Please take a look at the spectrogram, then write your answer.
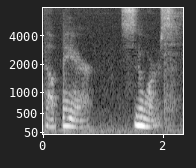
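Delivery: put-on hushed whisper to kids; storybook whisper. Shown as a demonstration. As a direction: whisper so you don't wake the bear. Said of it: "Do you hear the bear?".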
